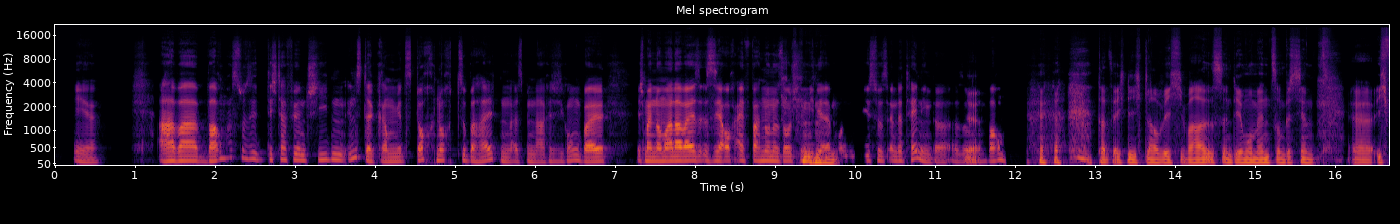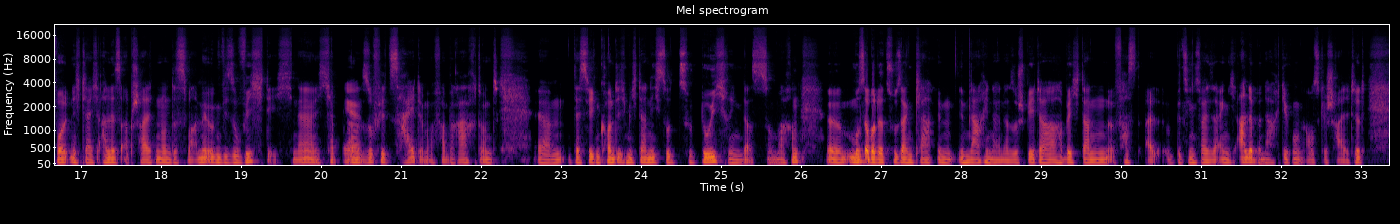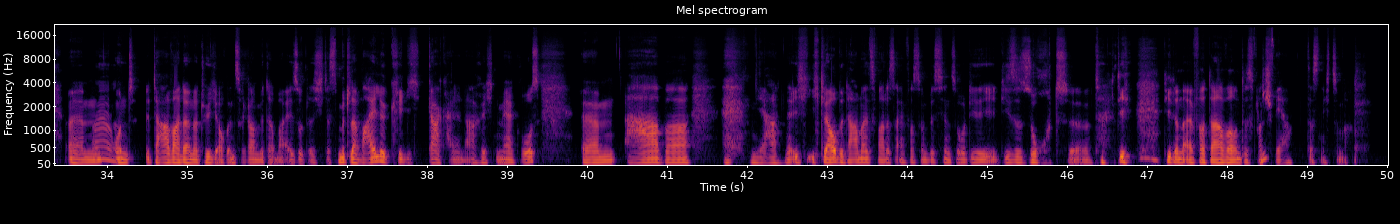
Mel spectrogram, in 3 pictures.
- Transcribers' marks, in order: chuckle; laugh; other noise; laughing while speaking: "ta die"
- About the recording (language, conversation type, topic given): German, podcast, Wie gehst du mit ständigen Benachrichtigungen um?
